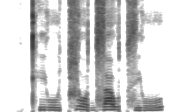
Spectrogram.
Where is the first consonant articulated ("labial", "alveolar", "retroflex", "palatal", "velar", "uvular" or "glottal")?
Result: velar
